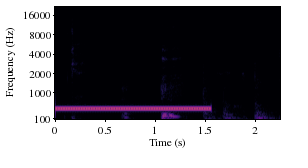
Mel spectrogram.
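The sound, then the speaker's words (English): A loud, steady telephone ringback tone from a phone call being placed hums for about a second and a half, then cuts off abruptly, leaving faint murmuring voices and background noise. “Can I just make one phone call?”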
